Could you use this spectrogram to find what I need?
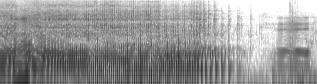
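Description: A chainsaw roars loudly while cutting into wood.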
